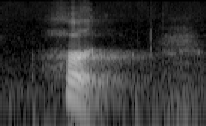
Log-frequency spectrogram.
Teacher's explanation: So for the word hurt, as in you hurt my feelings, I bring the tip of the tongue up and I block the air immediately.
